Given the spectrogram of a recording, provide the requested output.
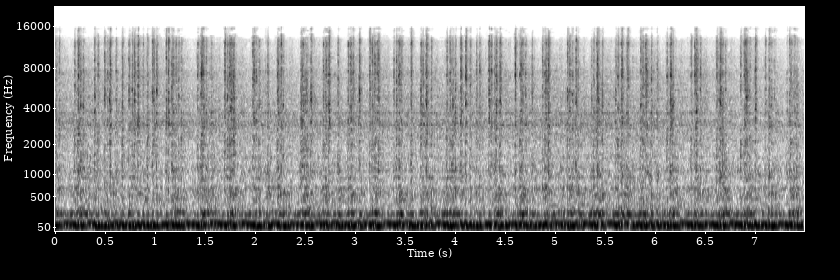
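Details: Dirt Silver Crown race car at a loud, steady idle in the shop after fixing the fuel line, cleaning the filter and feeding fuel through the pump to the barrel valve. A quick, even firing beat without misses or stumbles. Fuel system checks out: normal running.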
